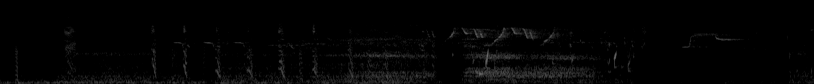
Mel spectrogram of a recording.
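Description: Small birds chirping in short calls, with a cluster of quick calls about halfway through, over faint outdoor background noise and scattered light clicks.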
